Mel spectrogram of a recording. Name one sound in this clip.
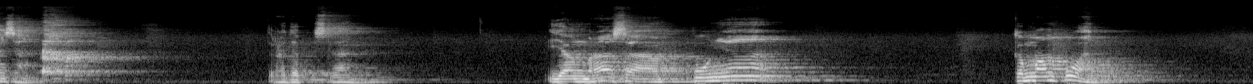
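A man speaks calmly into a microphone in an echoing room, pausing between phrases.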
